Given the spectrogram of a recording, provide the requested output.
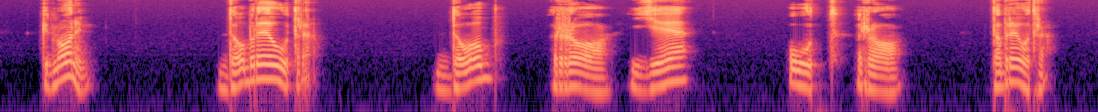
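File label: Russian Good morning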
